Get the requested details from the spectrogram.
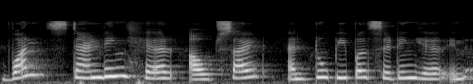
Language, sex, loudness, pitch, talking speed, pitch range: English, female, -14 LUFS, 300 Hz, 140 wpm, 255-325 Hz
